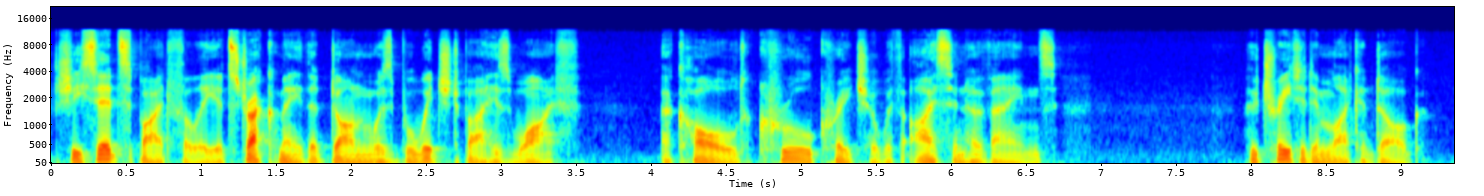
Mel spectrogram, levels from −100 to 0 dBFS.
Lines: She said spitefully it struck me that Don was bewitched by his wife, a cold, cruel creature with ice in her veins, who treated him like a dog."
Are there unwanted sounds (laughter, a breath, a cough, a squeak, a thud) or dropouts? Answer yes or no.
no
